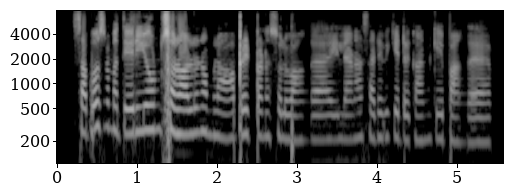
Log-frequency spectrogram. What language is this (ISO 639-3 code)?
tam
